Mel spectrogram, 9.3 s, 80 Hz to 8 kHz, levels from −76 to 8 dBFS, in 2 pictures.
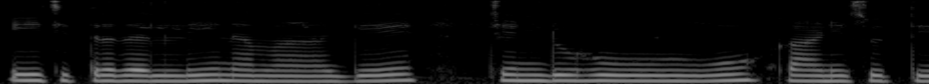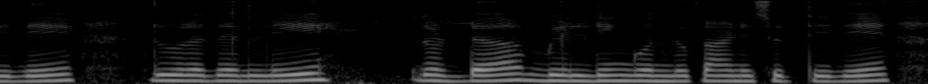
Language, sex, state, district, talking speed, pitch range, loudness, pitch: Kannada, female, Karnataka, Mysore, 70 wpm, 185-200 Hz, -35 LUFS, 195 Hz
